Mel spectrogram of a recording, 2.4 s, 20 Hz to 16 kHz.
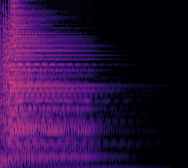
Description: Bb Minor 7th

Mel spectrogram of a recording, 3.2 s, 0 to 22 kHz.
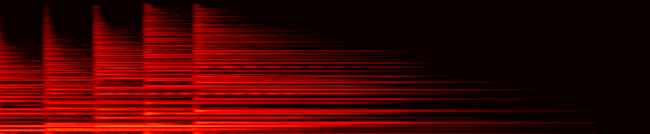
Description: B Major Flat 5th, guitar chord

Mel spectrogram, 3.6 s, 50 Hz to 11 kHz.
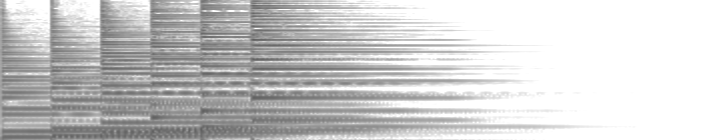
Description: C 9th Flat 5th C, C 9th Flat 5th chord

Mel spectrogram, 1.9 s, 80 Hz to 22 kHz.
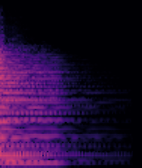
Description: G sharp Minor Major 7th Flat 5th, chord

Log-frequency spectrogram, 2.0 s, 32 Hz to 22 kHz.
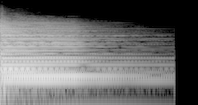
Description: Eb Augmented Major 7th, guitar chord

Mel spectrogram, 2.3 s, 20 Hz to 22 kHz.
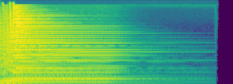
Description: D Suspended 4th F sharp, guitar

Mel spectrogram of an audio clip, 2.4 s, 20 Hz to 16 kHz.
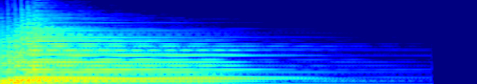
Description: F# Minor 7th

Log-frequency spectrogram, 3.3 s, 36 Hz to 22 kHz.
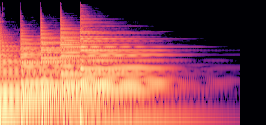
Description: Gb 7th Suspended 4th Sharp 5th Gb

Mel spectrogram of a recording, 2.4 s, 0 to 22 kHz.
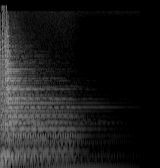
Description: G Minor 9th, Guitar

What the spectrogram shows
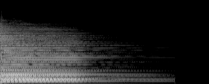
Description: C Minor 7th Sharp 5th, guitar chord

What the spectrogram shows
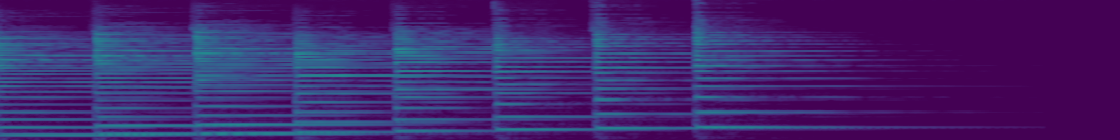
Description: G Melodic Minor, scale

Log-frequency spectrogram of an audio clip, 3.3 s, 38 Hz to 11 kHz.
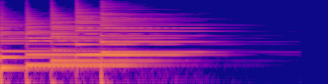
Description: F sharp 7th, guitar

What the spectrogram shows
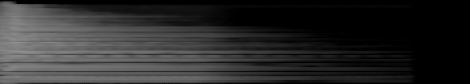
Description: E-Major D sharp

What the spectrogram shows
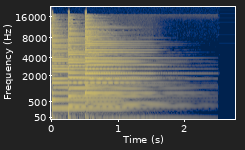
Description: D Major D down Guitar Open D

